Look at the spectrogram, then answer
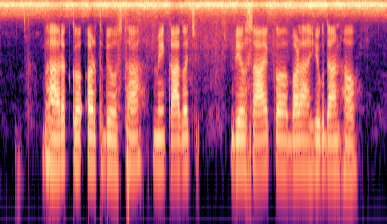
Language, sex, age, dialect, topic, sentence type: Bhojpuri, male, 18-24, Western, agriculture, statement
